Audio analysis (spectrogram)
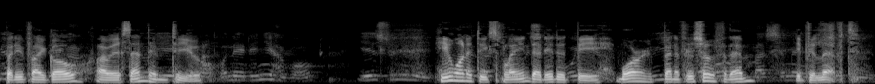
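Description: A man delivering a church sermon in short, measured phrases, as an interpreter would. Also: mid-range voice, a little mellow. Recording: dull lo-fi audio.

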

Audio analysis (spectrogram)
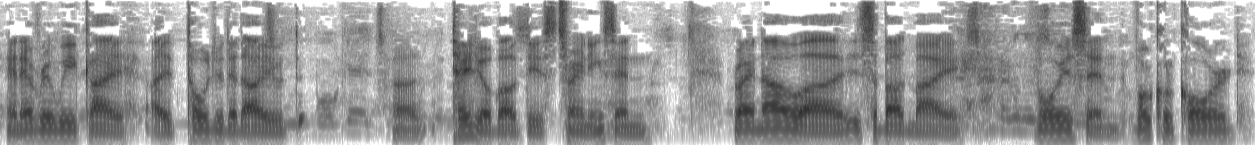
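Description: A man delivering a church sermon in short, measured phrases, as an interpreter would. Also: fairly low pitch, fairly even intonation, darkish tone. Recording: dull lo-fi audio.

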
